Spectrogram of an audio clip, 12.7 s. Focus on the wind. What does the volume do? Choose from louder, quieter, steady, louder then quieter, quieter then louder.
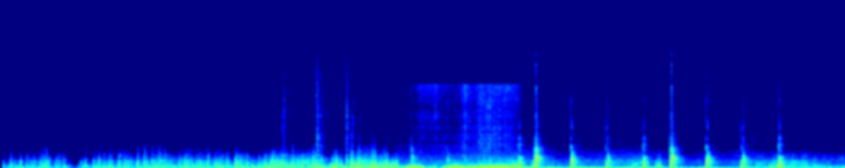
louder then quieter.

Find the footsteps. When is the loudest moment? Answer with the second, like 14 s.
10 s.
